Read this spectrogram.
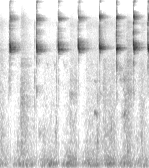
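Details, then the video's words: Lovebird ngetik ticking song, free of ngekek, used to lure other lovebirds into song: eight piercing high ticks at a steady pace of roughly two per second, with a soft low background murmur. "Lovebird full ngetik cocok buat pancingan Lovebird mu!!!"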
